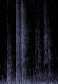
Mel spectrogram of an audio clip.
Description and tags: Recording the opening door sound
Door, Room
